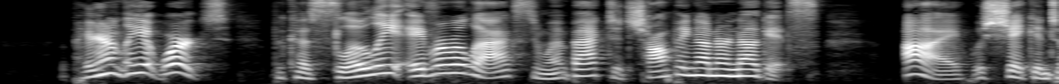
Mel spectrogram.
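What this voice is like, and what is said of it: Usual voice. Nothing is said of it.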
